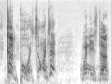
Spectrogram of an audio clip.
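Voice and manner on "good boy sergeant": high, affectionate praise for the dog; loving reward voice. Shown as a demonstration. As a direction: praise the dog sweetly, pitched up. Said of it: "when I give him the reward marker".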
